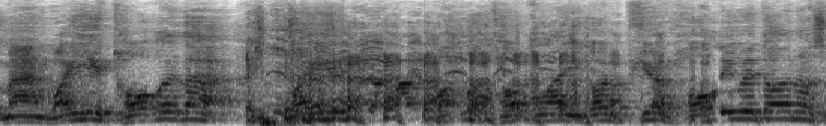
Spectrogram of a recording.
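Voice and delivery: put-on high, loud teasing Scottish accent; mock Scottish accent. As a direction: play the Scot mocking a Hollywood twang. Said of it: "Me and Gerard Butler, it's like".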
